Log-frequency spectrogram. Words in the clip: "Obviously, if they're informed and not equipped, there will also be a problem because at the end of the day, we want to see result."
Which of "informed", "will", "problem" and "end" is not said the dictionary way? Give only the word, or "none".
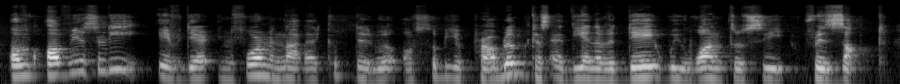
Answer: informed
